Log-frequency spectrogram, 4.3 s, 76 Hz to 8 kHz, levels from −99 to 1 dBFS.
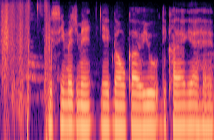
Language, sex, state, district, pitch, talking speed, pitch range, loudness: Hindi, male, Delhi, New Delhi, 125 Hz, 140 wpm, 120-125 Hz, -18 LUFS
